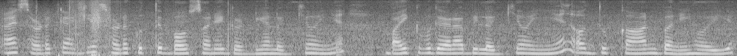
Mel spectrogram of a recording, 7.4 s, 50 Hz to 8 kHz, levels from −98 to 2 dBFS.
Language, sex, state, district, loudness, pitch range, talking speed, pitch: Punjabi, female, Punjab, Pathankot, -17 LUFS, 210-235 Hz, 165 wpm, 220 Hz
